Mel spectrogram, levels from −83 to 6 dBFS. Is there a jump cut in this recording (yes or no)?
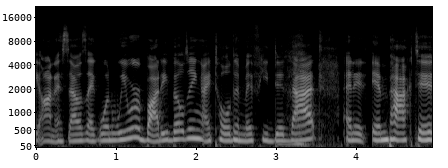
no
